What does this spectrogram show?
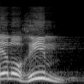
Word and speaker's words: Elohim: Então Davi Pronuncie essas duas palavras. Eles são Elilim. E o nosso Deus é Elohim.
